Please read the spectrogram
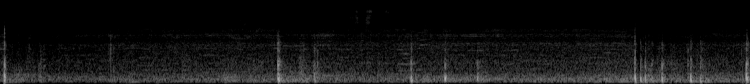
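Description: Aerial fireworks shells bursting: a string of sharp bangs, the loudest about three seconds in and a quick cluster of several near the end, over a steady background rumble.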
